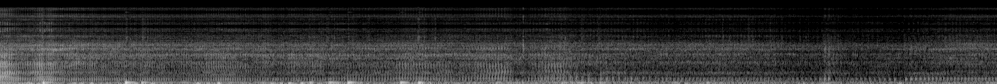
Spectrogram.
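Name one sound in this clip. A dirt bike engine rumbles and revs up close.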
